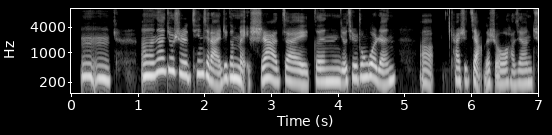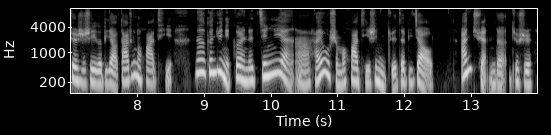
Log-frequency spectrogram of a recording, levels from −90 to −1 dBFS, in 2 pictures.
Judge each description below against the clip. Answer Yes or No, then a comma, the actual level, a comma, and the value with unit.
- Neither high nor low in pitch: No, high, 215 Hz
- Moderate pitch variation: No, wide, 6.0 semitones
